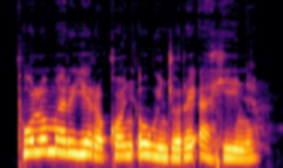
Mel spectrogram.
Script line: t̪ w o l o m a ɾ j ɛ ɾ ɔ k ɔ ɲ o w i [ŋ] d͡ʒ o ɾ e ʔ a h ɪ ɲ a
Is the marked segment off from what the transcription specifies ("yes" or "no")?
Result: yes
